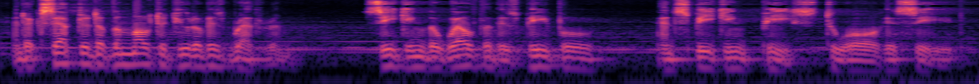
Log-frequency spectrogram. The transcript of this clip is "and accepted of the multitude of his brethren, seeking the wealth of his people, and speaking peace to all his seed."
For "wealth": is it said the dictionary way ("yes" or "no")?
yes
